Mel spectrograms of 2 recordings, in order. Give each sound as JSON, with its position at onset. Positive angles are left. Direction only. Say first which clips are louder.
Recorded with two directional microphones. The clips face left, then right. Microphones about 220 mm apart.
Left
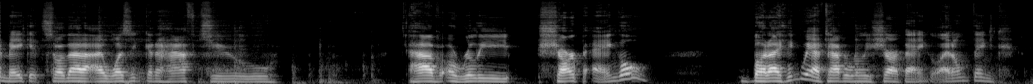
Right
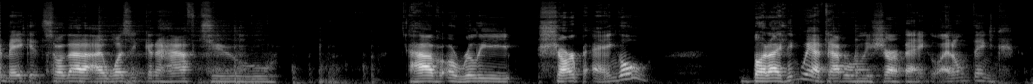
{"t": 0.0, "sound": "speech", "louder": "left 5 dB", "side_deg": 40}
{"t": 4.0, "sound": "speech", "louder": "left 1 dB", "side_deg": 30}
{"t": 7.5, "sound": "speech", "louder": "left 3 dB", "side_deg": 25}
